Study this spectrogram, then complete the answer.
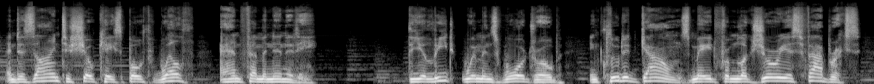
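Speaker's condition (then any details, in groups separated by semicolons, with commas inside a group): No condition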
